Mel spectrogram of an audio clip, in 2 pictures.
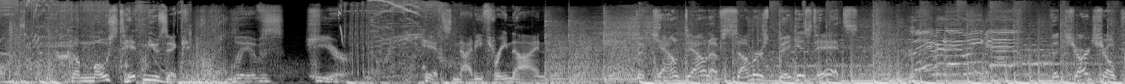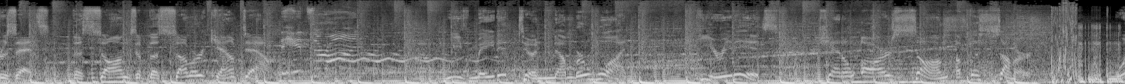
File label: Radio Imaging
